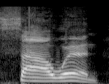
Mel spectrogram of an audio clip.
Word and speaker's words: Samhain: A lot of you are probably unaware that's properly pronounced Samhain. Yeah, okay. It's like sow, which is like female cow, and then win, like you're winning at life, okay? That's how you properly pronounce the name Samhain.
